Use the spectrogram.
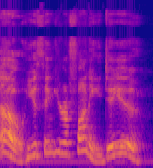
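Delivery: high-pitched, mocking, ironic, sarcastic tone. Explaining sarcasm with an example about someone's joke, sarcastic. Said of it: "It's like sarcasm".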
